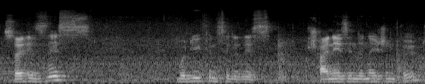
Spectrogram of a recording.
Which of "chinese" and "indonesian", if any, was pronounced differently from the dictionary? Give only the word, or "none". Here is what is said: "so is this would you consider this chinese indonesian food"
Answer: none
